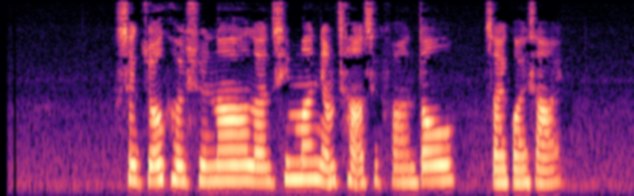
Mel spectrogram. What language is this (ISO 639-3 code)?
yue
